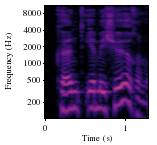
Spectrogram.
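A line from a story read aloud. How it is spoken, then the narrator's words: Repeated calling. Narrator (German): ruft er immer wieder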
